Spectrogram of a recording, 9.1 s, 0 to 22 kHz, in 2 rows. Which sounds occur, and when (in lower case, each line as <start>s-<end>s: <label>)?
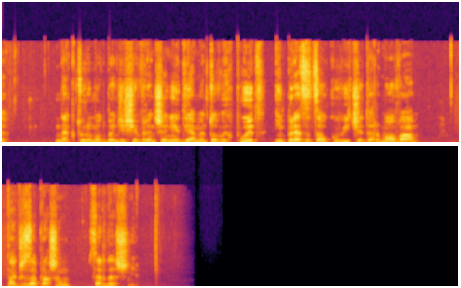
0.0s-6.4s: mechanisms
0.1s-0.3s: clicking
0.5s-2.6s: man speaking
2.7s-4.1s: man speaking
4.3s-4.4s: generic impact sounds
4.4s-4.5s: clicking
4.5s-5.3s: man speaking
5.4s-5.9s: man speaking
6.0s-6.2s: clapping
